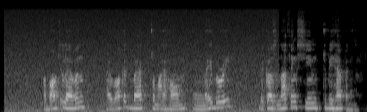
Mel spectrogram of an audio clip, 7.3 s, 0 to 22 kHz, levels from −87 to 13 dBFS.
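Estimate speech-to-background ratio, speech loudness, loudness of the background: 18.5 dB, −27.5 LKFS, −46.0 LKFS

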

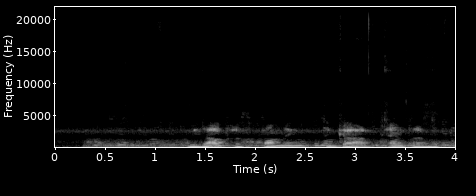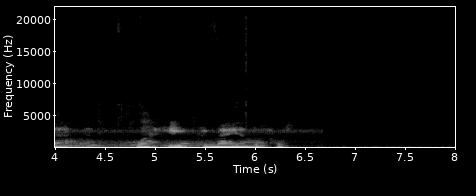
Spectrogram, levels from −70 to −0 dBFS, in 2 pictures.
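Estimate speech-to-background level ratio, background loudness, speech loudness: 13.0 dB, −44.0 LKFS, −31.0 LKFS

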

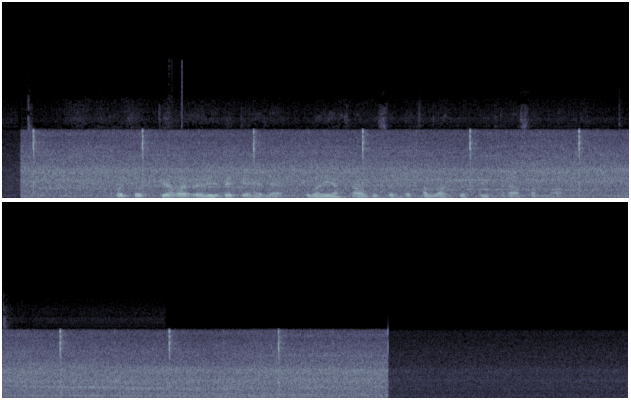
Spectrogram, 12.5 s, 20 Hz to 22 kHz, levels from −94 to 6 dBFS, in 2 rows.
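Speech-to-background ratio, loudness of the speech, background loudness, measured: −1.5 dB, −33.5 LKFS, −32.0 LKFS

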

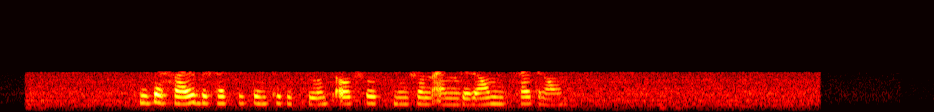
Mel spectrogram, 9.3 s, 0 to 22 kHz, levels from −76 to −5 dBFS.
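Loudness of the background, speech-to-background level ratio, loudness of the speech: −44.0 LKFS, 18.5 dB, −25.5 LKFS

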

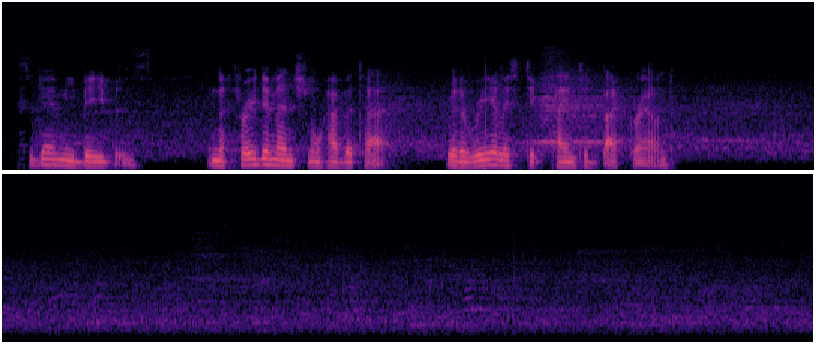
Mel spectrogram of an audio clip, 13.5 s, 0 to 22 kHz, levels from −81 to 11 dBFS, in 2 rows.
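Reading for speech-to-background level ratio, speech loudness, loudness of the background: 18.0 dB, −32.0 LKFS, −50.0 LKFS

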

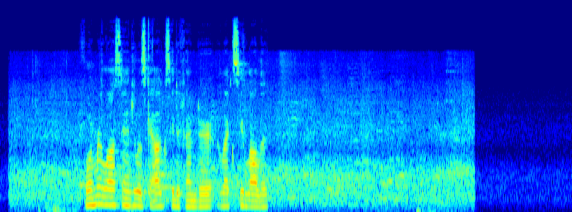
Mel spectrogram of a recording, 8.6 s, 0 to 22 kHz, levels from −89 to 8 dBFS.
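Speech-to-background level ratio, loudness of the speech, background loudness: 13.5 dB, −25.5 LKFS, −39.0 LKFS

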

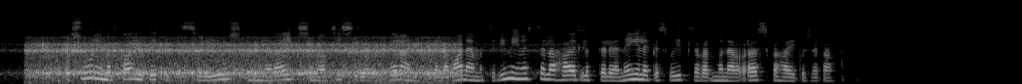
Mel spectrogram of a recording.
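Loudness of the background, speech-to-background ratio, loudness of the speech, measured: −28.5 LKFS, −3.5 dB, −32.0 LKFS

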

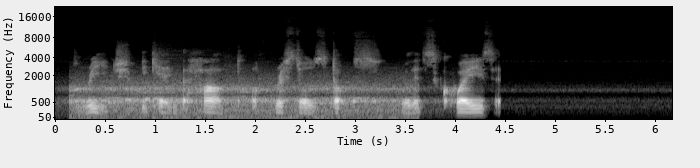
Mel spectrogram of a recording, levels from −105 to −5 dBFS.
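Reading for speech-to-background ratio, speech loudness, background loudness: 16.5 dB, −28.0 LKFS, −44.5 LKFS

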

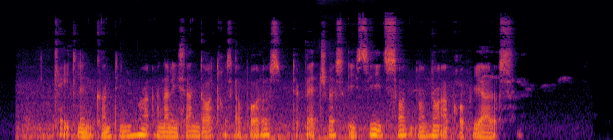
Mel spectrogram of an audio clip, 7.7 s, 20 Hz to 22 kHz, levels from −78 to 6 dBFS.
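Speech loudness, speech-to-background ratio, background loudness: −20.5 LKFS, 13.0 dB, −33.5 LKFS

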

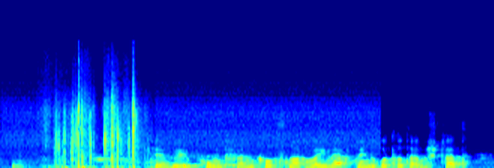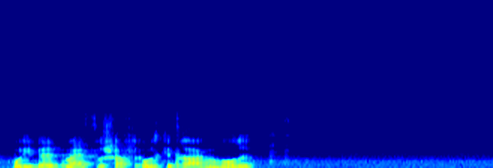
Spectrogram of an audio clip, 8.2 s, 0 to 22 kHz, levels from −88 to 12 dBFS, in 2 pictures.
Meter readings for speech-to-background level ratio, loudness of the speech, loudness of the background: 0.0 dB, −32.0 LKFS, −32.0 LKFS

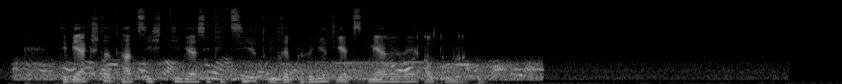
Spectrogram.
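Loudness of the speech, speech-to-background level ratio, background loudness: −34.5 LKFS, 0.5 dB, −35.0 LKFS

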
